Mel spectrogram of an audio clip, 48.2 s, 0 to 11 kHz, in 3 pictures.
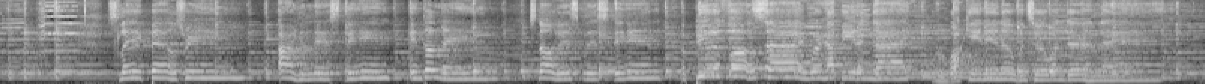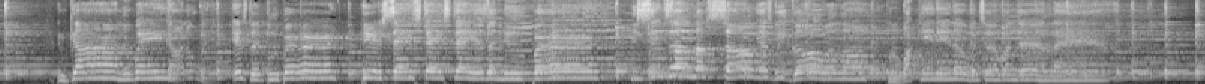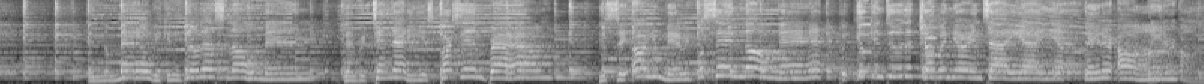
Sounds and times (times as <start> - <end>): Pizzicato: 0.0 - 48.1.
